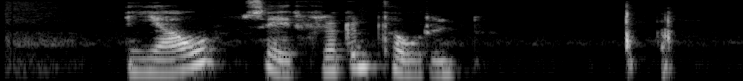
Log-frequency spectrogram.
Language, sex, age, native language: Icelandic, female, 40-49, Icelandic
